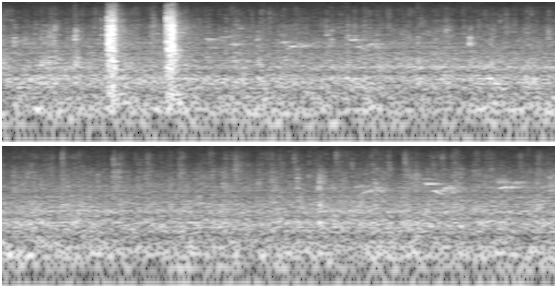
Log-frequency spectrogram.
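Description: Steady hiss of rain during a thunderstorm, with two sharp clicks about a second in and faint high chirps scattered through.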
